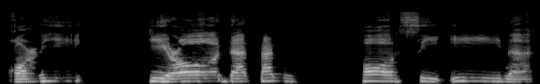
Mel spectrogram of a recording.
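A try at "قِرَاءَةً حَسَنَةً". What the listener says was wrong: Roknya nggak panjang. Ulangi lagi.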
